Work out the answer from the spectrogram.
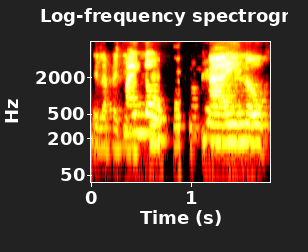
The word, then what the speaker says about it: Mainou: Mainou, tal como se escribe, así se pronuncia, Mainou Voices.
